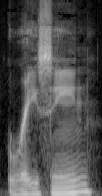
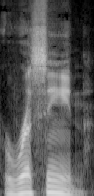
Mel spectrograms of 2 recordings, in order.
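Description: First: The first vowel is a long A. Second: The first vowel is not a long A. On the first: "I hear that a lot" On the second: "Racine does not have a long A. It's pronounced Racine"

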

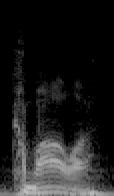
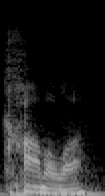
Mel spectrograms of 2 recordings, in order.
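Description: First: The first syllable does not sound like calm. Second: The first syllable sounds like calm. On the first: The speaker calls it wrong. "the song pronounced it Kamala" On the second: The speaker calls it right. "it's actually pronounced Kamala, like calm Allah"

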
